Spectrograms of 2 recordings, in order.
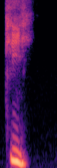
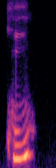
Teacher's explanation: Quand je dis par exemple qui, le cas de qui est presque et palatal, mais palatal très avancé. Alors que quand je dis cou, c'est vélaire.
